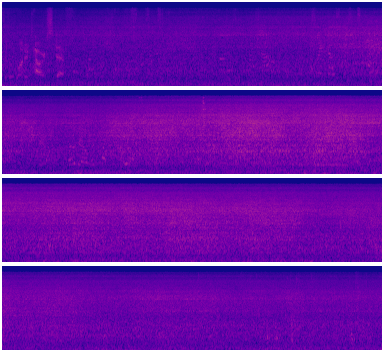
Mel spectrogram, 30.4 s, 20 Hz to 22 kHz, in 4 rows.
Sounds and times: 0.0s Conversation 14.9s

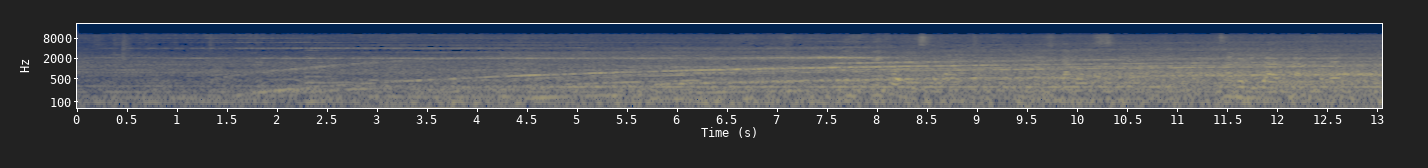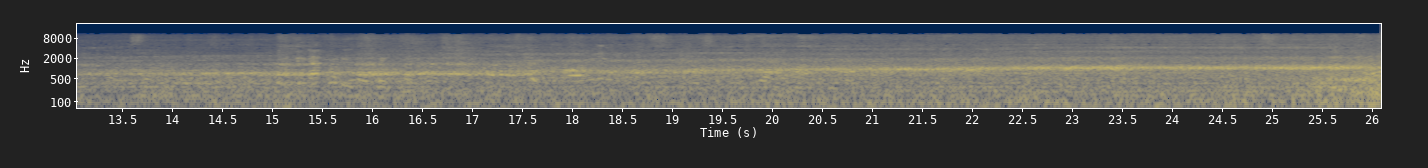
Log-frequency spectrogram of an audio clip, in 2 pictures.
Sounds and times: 0.0s train 26.0s

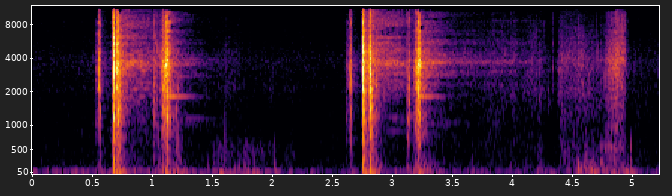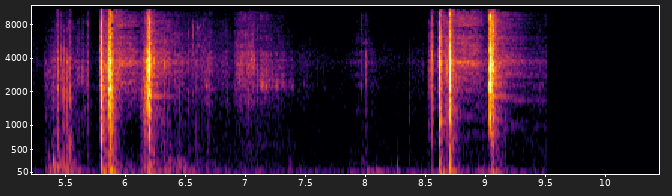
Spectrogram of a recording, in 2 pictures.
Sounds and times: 2.6s stapler 3.4s
8.5s stapler 9.4s

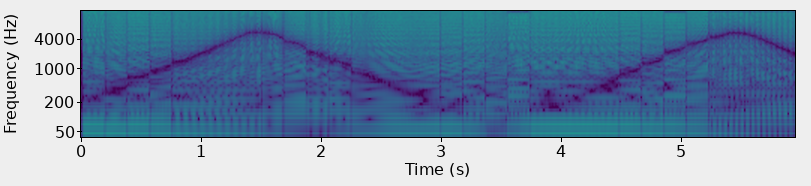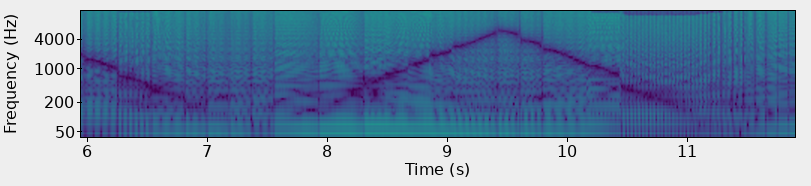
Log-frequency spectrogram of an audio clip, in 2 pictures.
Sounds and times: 0.0s square bass, flanged 11.9s

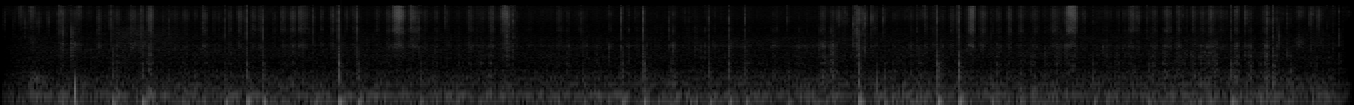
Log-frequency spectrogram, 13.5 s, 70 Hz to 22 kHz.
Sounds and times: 0.4s Pen On Paper 13.0s

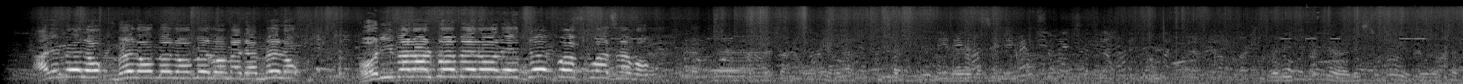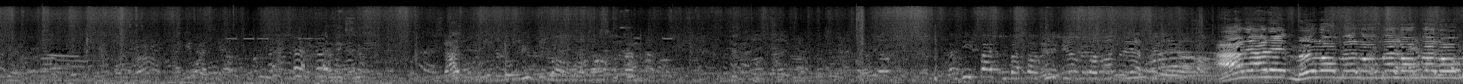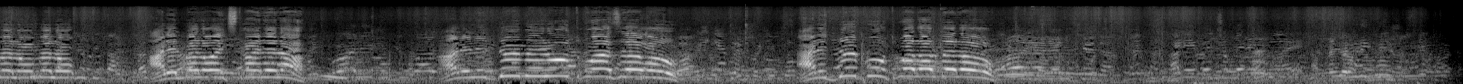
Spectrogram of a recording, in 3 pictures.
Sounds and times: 0.0s voices of buyers,fruits and vegetable sellers 43.8s

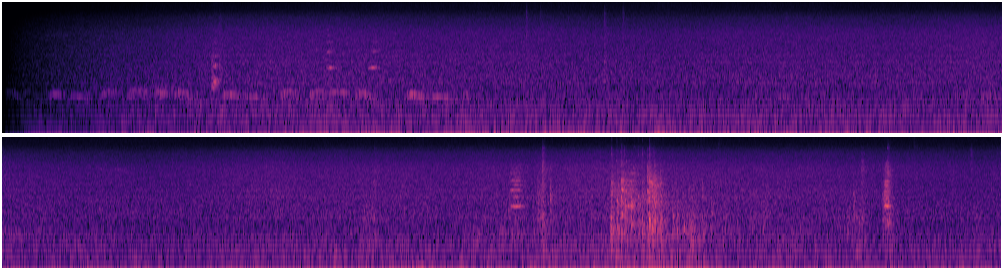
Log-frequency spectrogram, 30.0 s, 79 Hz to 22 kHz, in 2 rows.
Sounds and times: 0.0s wind 29.9s
1.1s birds 7.3s

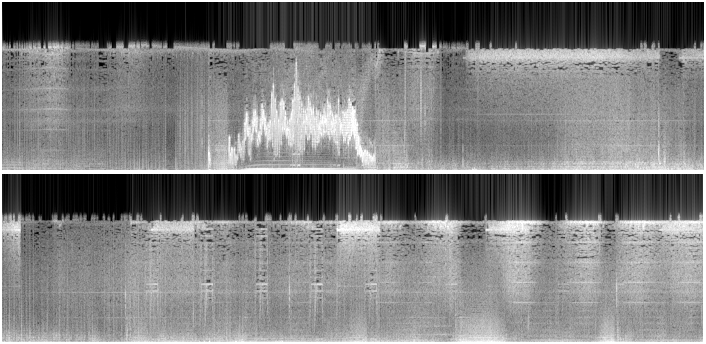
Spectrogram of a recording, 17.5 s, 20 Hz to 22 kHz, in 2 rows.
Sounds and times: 2.6s pulses 4.8s

